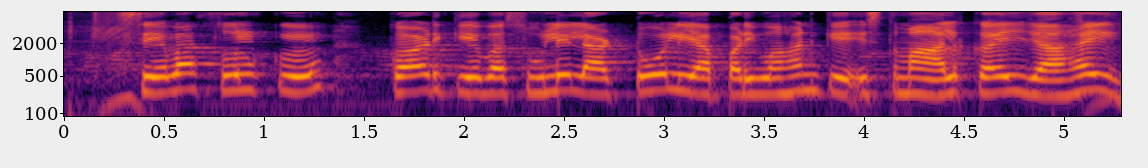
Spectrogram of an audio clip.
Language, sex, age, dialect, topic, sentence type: Magahi, male, 18-24, Western, banking, statement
